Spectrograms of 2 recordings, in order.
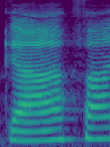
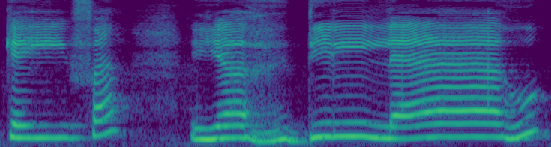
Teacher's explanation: اب کافا نہیں پڑھا جائے گا، کاف کی آواز یا کی طرف ٹلٹ ہو جائے گی. کاف زبر یا ساکن کے. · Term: یا لین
